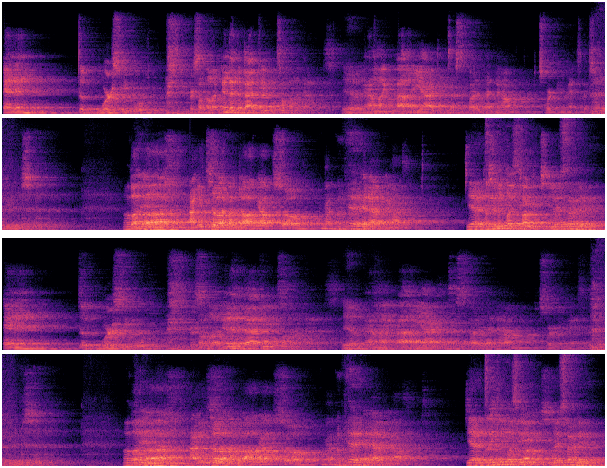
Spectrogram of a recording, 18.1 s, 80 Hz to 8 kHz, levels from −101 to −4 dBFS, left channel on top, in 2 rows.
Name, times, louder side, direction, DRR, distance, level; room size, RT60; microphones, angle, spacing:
voice 1, 0.0-0.6 1.1-5.0 5.4-7.7 8.0-9.5 10.9-14.1 14.4-15.1 16.3-17.4, left 2 dB, 90° left, 0 dB, 0.4 m, -33 dB
voice 2, 5.1-5.4 8.8-9.8 10.2-11.5 12.2-12.4 14.1-14.5 16.0-17.0 17.3-17.9, equal, 20° right, -3 dB, 0.4 m, -34 dB
4.0 x 2.5 x 2.3 m, 2.3 s
head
